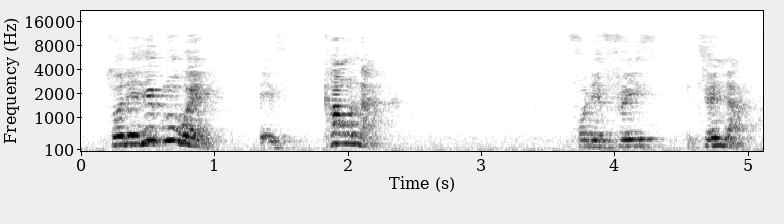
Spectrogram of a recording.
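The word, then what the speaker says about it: חָנַךְ: The Hebrew word for the phrase train up is kaunak, C-H-A-N-A-K. But the pronunciation is K-A-W. That's what I'm saying, kaunak, which depicts dedication to discipline.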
